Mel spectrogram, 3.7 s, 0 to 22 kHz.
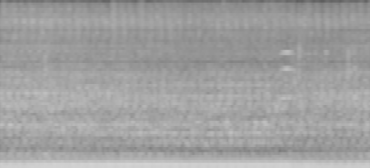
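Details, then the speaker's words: IH Farmall 560 diesel after fuel issues and a new fuel cap, driving in torque amplifier (TA) with brakes applied to load it. A deep, steady drone pulls down without stumbling or stalling, so the TA still drives. "Go on the brakes and see if you can stall it. I'm not going to stall it, but listen for it to pull down."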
